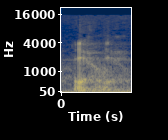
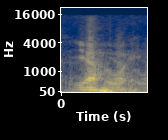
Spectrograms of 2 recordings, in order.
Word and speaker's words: Yahweh: Yahweh. Iku nak teng ejaan Latin Y besar, A H besar, W E H besar, Yahweh.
